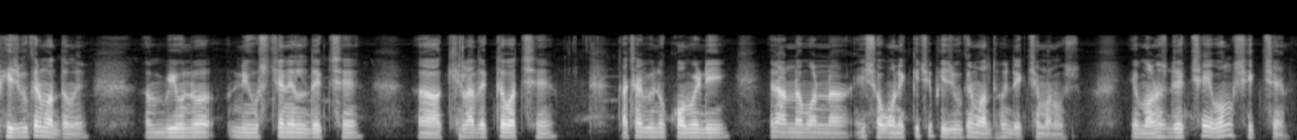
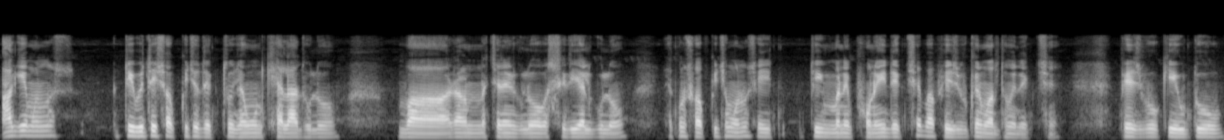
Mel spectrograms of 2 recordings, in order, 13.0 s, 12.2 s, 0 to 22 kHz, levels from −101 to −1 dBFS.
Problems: constant background noise, background conversations at intervals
